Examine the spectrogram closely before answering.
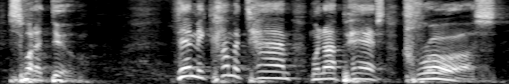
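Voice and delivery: slow, drawn-out movie cop impression; Al Pacino. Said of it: "Pacino's sitting there with De Niro".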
